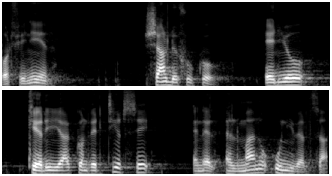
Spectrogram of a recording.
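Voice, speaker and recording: A man's very slow speech with a non-native accent, dark and mellow in tone, with ordinary pitch variation and long, frequent pauses. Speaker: church official. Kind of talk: formal address.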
